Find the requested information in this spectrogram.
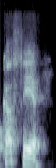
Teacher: a força na última sílaba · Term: oxítona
